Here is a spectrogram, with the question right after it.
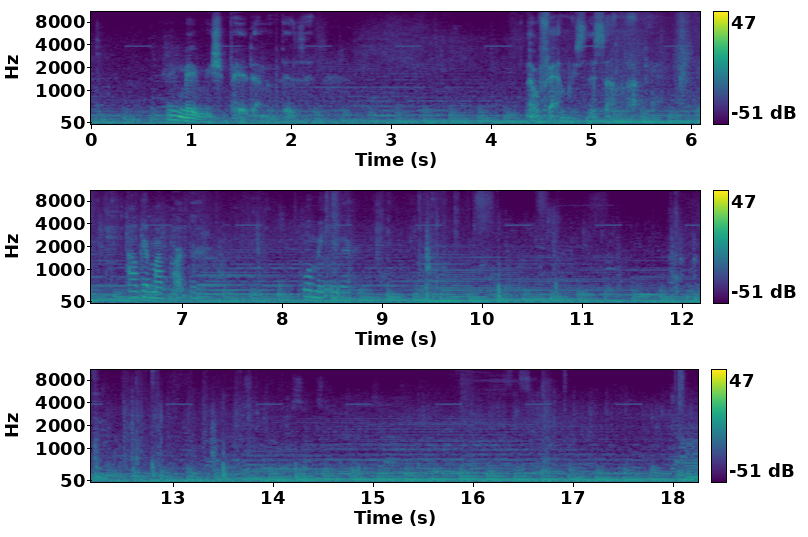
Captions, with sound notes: - I think maybe we should pay them a visit. No family's this unlucky. - I'll get my partner. We'll meet you there. (gentle tense music) (monitor beeping)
